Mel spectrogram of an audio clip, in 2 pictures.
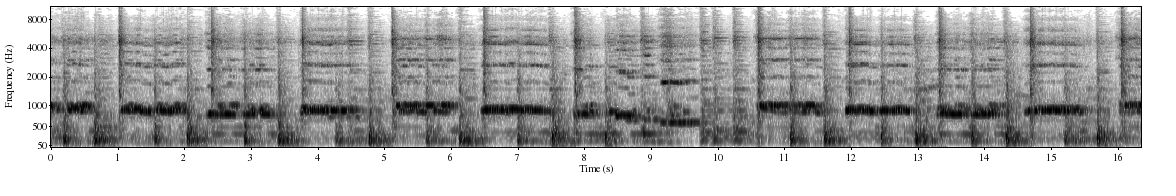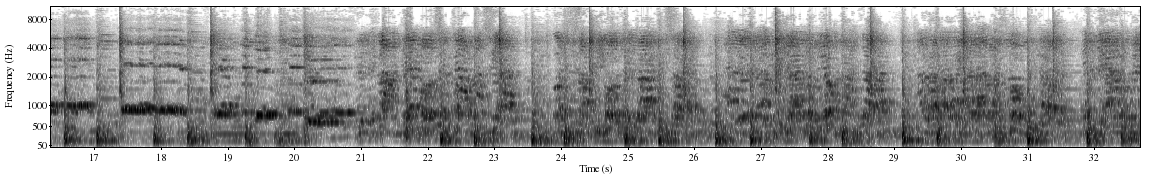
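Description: A children's ensemble of small flutes playing a short repeated melody in unison over a steady beat on a large double-headed drum. About two-thirds of the way in the sound turns fuller and denser as the children's voices come in.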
